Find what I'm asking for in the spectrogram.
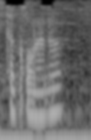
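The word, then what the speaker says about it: Taquanna: You said my name is Taquana. – Can you spell it for me? – Yes, it's T-A-Q-U-A-N-N-A.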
